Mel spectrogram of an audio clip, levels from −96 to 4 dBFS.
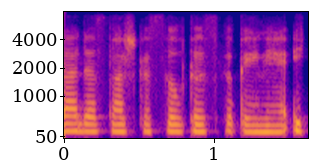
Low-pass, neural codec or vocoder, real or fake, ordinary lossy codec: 7.2 kHz; codec, 32 kHz, 1.9 kbps, SNAC; fake; Opus, 24 kbps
